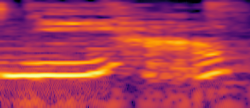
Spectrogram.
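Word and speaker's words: 你好: say your tone it's very important so it's ni how now let's pronounce it with the character niow says hello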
